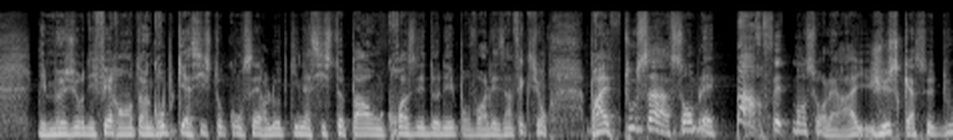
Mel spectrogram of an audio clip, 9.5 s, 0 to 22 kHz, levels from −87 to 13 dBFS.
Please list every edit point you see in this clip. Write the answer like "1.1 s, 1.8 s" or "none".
6.2 s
